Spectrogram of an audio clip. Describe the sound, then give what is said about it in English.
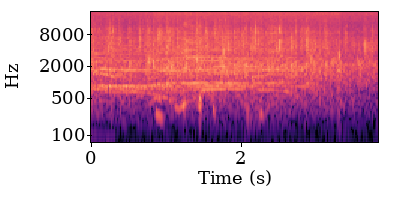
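An audience claps steadily, a dense wash of many hands at a fairly loud, even level for a few seconds, with faint murmuring voices mixed underneath, at a Long Story Short event hosted by 3S Art Space. “Just so you guys know, can you guys give me like a clap or something?”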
